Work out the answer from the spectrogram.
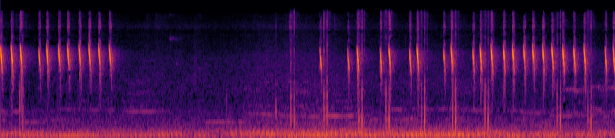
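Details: Bar-winged prinia (ciblek sawah) song used as a lure to provoke other prinias to sing: fast bursts of sharp, high chipping notes, a pause of about two seconds, then irregular chips building into another rapid run over a low hum.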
